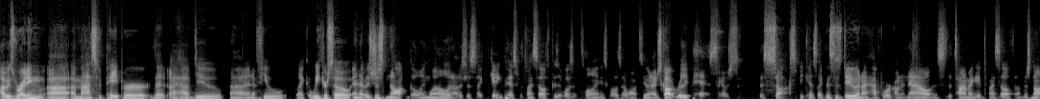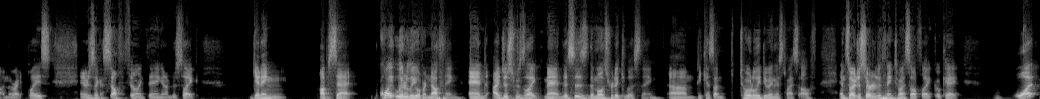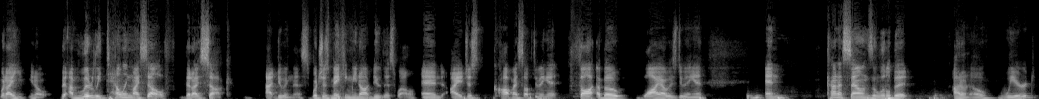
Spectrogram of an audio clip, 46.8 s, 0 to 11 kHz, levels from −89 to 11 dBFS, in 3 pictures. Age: 20-39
